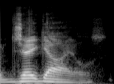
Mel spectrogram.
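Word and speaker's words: J. Geils: Even though I knew that, and I still pronounce it wrong a bit. But now I know. Jay Geils.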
